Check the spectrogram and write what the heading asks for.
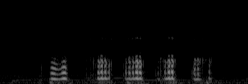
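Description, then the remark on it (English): A person vocally attempts to imitate a cricket, producing five rolling, warbling notes in a steady rhythm, moderately loud, with a croaky quality that sounds like a sandhill crane rather than a cricket's chirp. “Yeah, that did sound like a crane, didn't it? I was it trying did. to do a cricket, but it, it was a crane.”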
